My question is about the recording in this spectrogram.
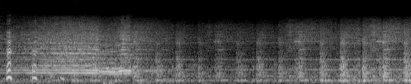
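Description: A loud steam-train whistle as a train arrives: a strong sustained hooting tone with hiss that fades after about a second, then a rhythmic pulsing rail rumble.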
